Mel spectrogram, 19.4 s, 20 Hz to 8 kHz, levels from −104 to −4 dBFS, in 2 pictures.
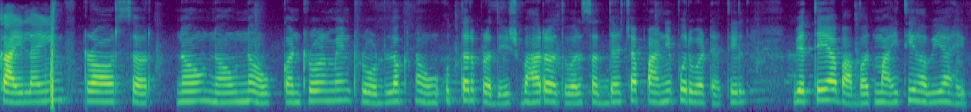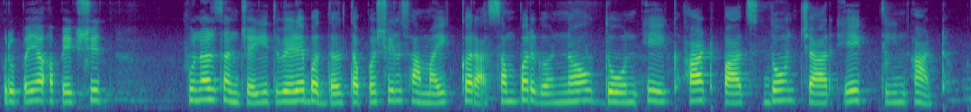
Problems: background sounds at intervals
